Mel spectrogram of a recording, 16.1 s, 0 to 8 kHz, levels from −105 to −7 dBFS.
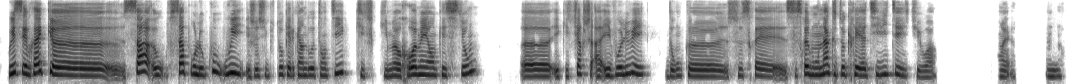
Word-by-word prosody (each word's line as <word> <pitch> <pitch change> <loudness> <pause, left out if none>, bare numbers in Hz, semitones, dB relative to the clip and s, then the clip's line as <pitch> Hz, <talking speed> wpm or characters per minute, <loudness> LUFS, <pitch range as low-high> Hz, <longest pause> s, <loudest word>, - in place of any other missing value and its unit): Oui, 280 - +7
c'est 265 -1 +4
vrai 275 +7 +5
que, 210 - +3
heu, - - -8
ça, 310 -7 +4
ou 225 - -3
ça, 300 +8 +2
pour 255 -4 0
le 220 -1 +2
coup, 305 +5 0
oui 260 0 +4
et 185 - -5
je 195 +2 -5
suis 200 +1 -8
plutôt 230 +3 -6
quelqu'un 215 -1 -2
d'authentique 215 +7 -3
qui 215 - -8
s 210 +2 -11
qui 195 - -9
me 200 +1 -1
remet 235 +3 +3
en 220 -1 -1
question, 235 - -2 0.7
heu 190 +1 +1
et 185 - -5
qui 190 - -12
cherche 245 +5 -4
à - - -3
évoluer. 235 +4 0 0.2
Donc 200 +4 -7
heu, 185 -2 -1
ce 205 +3 -8
serait 200 -2 -4
ce 210 - -4
serait 255 +5 +3
mon 225 0 0
axe 265 -4 +2
de 240 - -1
créativité, 225 0 -2
tu 205 -4 -11
vois? 170 +3 -9 0.9
Ouais. 180 -2 -7 0.5
Mmh 185 -1 -7
mh. - - -17
220 Hz, 170 wpm, -22 LUFS, 195-245 Hz, 0.9 s, Oui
